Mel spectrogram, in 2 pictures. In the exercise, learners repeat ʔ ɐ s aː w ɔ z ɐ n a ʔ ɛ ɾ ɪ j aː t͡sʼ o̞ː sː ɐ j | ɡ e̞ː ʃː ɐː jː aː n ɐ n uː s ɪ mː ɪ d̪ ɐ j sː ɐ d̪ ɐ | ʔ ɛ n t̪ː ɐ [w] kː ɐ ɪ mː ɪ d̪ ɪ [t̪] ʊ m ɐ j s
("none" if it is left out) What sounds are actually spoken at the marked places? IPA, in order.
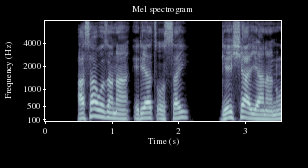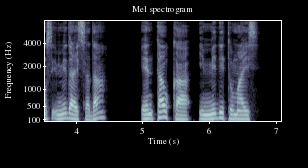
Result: w, t̪

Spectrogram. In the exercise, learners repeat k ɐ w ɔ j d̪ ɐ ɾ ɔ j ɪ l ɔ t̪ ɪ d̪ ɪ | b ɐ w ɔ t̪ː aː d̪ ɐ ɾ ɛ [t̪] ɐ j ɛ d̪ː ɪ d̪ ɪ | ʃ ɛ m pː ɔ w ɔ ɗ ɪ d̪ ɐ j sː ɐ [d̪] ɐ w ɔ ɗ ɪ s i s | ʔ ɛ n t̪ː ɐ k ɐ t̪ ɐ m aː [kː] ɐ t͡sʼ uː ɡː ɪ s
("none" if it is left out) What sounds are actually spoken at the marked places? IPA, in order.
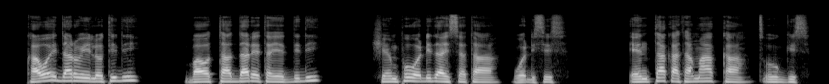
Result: t̪, t̪, kː

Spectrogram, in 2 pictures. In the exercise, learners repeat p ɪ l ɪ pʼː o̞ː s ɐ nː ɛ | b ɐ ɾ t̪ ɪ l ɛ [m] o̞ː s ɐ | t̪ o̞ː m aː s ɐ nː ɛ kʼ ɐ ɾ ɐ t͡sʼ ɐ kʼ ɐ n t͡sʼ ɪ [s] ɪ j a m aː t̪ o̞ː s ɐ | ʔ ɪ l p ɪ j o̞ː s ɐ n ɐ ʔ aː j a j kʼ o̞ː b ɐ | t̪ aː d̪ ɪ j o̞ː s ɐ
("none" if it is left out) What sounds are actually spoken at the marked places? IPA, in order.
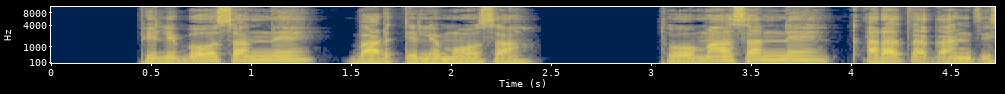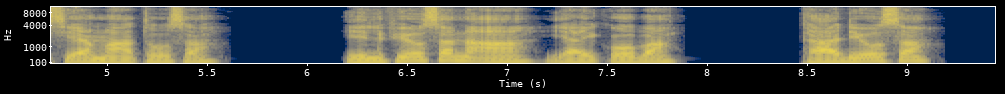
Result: m, s

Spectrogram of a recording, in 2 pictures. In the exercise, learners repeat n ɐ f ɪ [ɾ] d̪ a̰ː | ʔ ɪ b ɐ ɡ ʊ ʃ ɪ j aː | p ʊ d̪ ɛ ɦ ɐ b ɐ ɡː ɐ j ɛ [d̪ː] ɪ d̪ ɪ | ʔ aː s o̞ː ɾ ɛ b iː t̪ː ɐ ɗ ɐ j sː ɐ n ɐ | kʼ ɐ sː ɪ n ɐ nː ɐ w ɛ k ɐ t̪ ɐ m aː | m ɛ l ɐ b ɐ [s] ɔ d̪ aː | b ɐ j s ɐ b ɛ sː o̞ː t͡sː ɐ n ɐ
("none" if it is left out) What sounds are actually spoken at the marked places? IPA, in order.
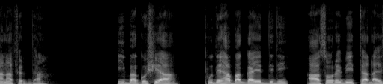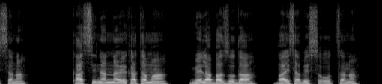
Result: ɾ, d̪ː, z

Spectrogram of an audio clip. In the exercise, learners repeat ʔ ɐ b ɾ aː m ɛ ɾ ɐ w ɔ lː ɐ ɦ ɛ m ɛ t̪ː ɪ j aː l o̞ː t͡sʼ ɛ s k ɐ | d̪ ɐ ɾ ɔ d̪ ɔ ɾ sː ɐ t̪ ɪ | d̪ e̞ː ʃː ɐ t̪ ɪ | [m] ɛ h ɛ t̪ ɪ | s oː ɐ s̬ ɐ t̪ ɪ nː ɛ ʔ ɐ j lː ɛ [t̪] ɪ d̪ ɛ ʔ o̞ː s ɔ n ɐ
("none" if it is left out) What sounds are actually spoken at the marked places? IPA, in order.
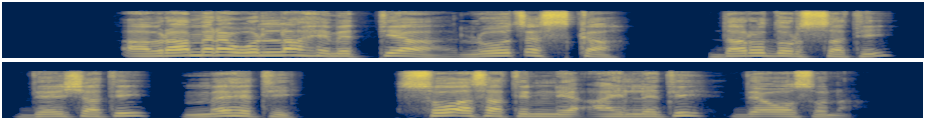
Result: m, t̪

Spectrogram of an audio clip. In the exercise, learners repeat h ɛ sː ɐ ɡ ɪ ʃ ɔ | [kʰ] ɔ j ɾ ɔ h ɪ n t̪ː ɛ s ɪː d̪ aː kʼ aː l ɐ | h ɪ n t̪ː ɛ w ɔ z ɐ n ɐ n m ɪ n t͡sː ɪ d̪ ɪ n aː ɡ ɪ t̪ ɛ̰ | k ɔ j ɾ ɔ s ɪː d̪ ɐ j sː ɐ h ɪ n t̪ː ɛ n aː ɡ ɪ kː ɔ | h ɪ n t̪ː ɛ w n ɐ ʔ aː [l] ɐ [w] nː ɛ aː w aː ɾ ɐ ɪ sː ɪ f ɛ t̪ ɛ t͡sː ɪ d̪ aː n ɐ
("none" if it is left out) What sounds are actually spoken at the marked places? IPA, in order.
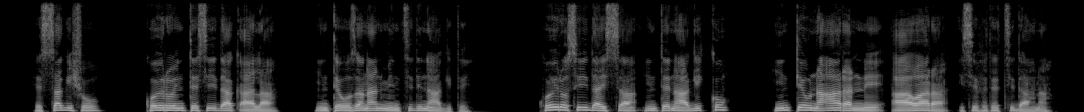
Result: k, ɾ, none

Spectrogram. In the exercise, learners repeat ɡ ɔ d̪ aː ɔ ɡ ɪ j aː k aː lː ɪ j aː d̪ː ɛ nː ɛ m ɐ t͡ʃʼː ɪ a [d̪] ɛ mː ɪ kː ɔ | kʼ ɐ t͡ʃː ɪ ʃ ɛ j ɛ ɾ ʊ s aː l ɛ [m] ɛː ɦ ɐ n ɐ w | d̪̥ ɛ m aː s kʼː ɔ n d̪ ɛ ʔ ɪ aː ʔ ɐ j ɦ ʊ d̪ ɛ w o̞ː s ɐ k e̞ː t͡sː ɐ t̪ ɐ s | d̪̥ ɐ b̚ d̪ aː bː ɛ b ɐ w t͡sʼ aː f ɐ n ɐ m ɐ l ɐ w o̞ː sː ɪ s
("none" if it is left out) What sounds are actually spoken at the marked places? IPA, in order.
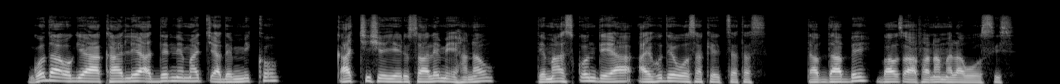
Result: d̪, m

